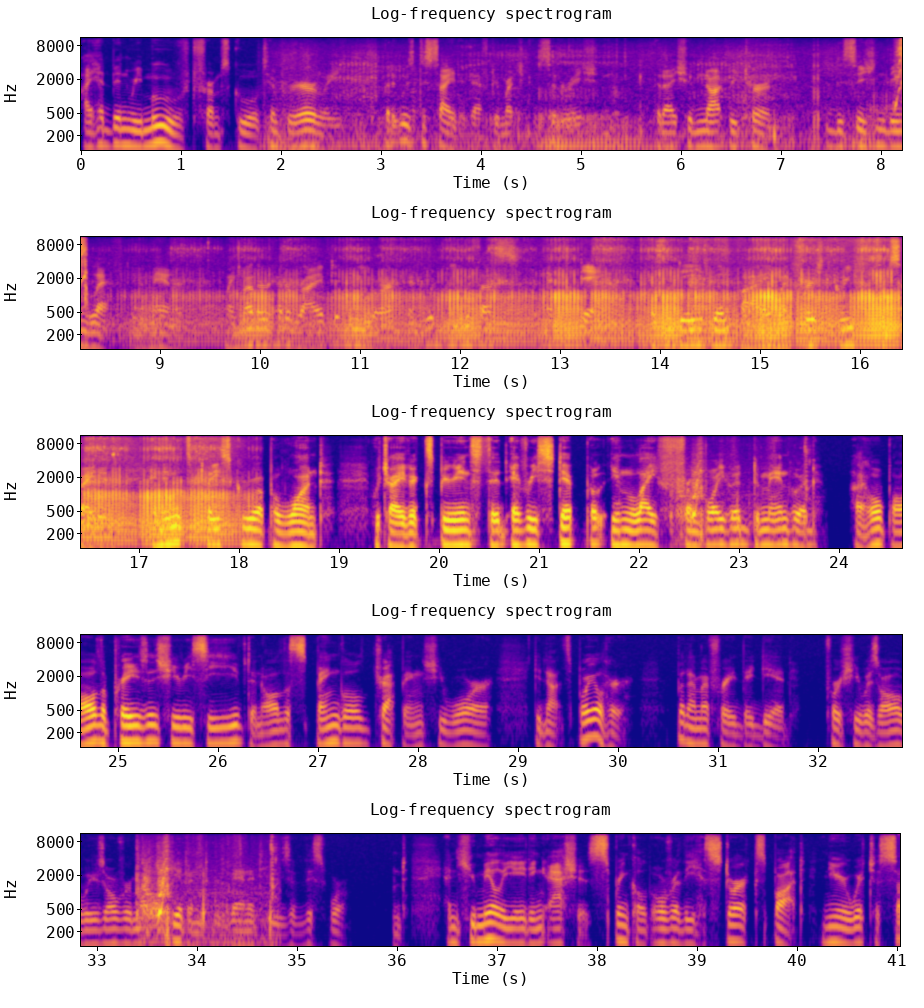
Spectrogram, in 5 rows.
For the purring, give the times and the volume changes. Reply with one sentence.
You can hear the purring from 1.8 to 18.2 s, getting louder.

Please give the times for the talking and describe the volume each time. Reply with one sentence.
The talking can be heard from 0.0 to 40.9 s, getting louder then quieter.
